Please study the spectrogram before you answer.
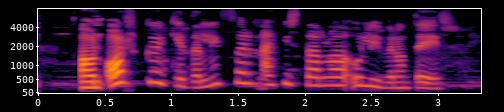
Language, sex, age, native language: Icelandic, female, 20-29, Icelandic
